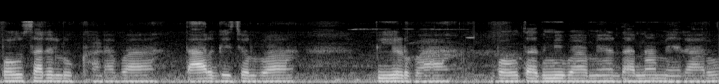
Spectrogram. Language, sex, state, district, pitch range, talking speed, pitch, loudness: Bhojpuri, male, Uttar Pradesh, Deoria, 135-145 Hz, 135 wpm, 140 Hz, -16 LUFS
